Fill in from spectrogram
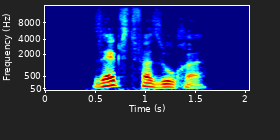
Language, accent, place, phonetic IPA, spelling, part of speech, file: German, Germany, Berlin, [ˈzɛlpstfɛɐ̯ˌzuːxə], Selbstversuche, noun, De-Selbstversuche.ogg
- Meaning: nominative/accusative/genitive plural of Selbstversuch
